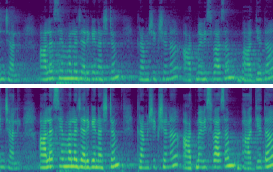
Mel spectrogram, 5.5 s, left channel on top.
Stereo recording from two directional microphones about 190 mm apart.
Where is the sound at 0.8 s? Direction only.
45° right (ahead or behind).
